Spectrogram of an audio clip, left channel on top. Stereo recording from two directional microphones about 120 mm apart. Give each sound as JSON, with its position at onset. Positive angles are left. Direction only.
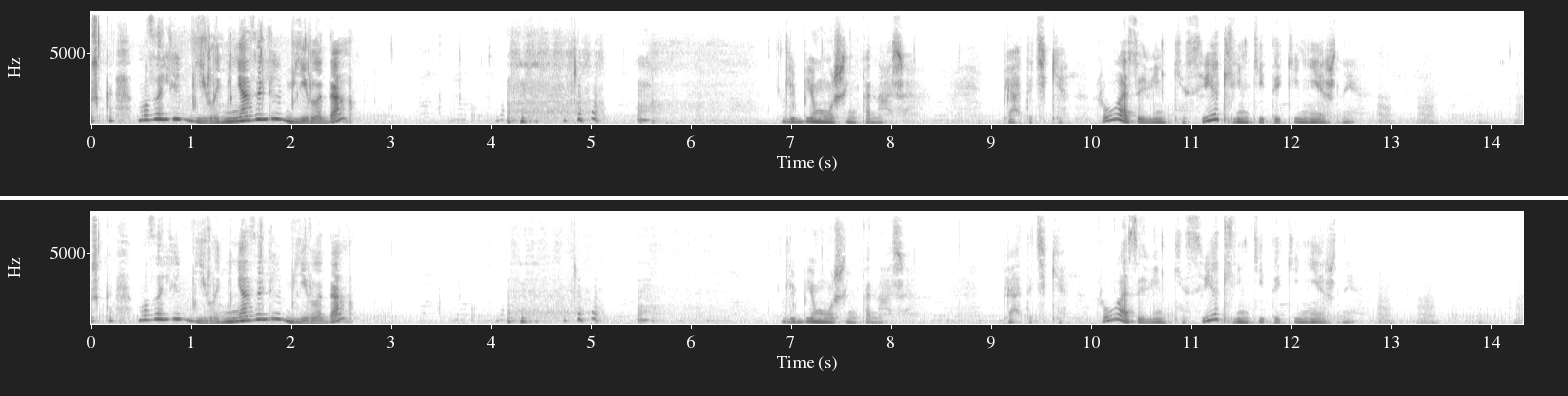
{"t": 0.0, "sound": "speech", "side_deg": 10}
{"t": 4.1, "sound": "a sound", "side_deg": 10}
{"t": 6.9, "sound": "speech", "side_deg": 25}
